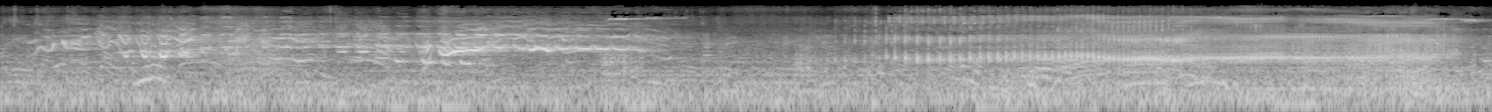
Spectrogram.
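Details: Captive killer whales at a public presentation call through their blowholes, each pod having its own dialect: squeaky whistles and wavering, rising tones, then buzzy pulsed calls, over crowd chatter.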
